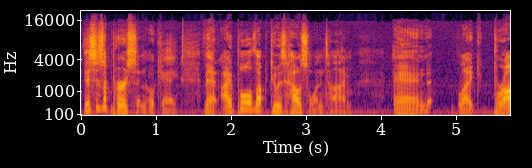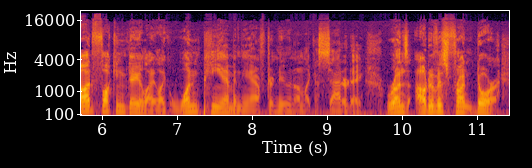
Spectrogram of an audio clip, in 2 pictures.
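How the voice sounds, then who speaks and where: A man's voice: medium pitch, big pitch swings, normal speed. A man co-hosting a podcast, telling rambling stories in casual chat, laughing often and swearing freely. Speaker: podcast co-host.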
